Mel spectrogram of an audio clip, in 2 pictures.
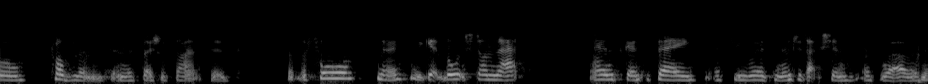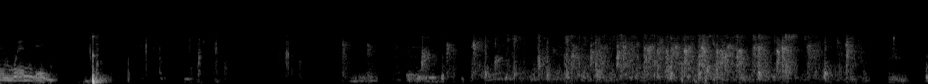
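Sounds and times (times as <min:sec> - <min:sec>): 
speech: 0:00.0 - 0:05.3, 0:05.9 - 0:10.4
audience clapping: 0:13.4 - 0:18.0.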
